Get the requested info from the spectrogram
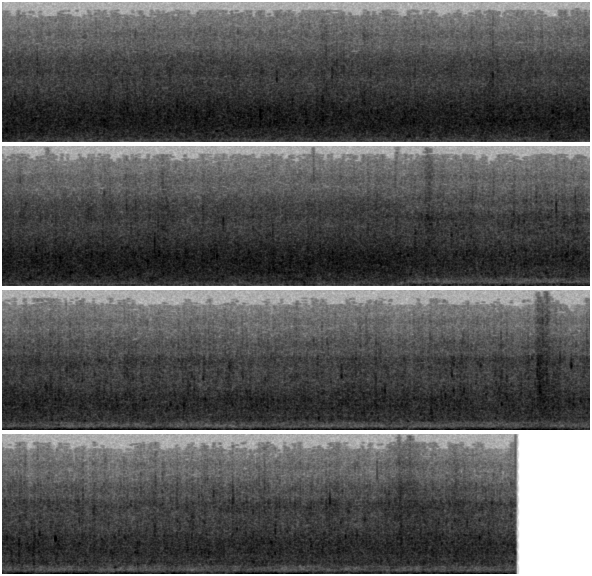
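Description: Mountain stream rushing steadily over rocks. About eight seconds in the sound changes: gusty wind buffeting the microphone takes over in uneven low rumbles, with the stream fainter beneath, until it cuts off suddenly near the end.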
